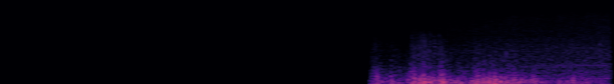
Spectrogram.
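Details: Nearly three seconds of silence, then low rumbling wind noise on the microphone, with no animal sounds.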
